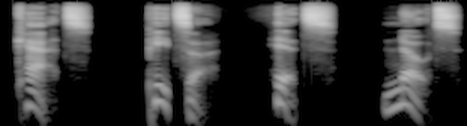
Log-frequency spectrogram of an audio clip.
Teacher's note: That sharp, clean hiss at the end of every single one. That's our voiceless tiss sound in action. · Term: voiceless tis sound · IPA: /ts/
